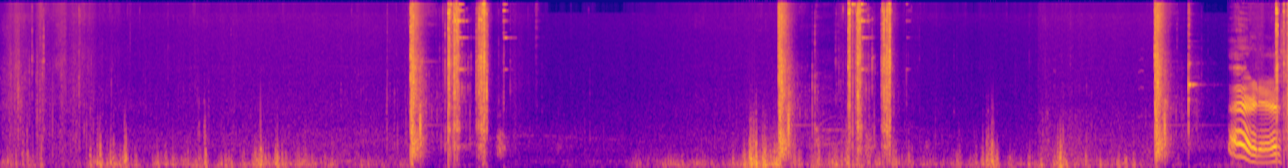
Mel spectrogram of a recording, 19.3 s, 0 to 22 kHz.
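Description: Ruger-made Marlin 1895 SBL lever-action rifle fired outdoors at steel targets: several loud, sharp shots in spaced clusters, with quiet gaps, footsteps and rustling between them, and brief talk near the end.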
